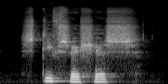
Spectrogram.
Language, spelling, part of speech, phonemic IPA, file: Dutch, stiefzusjes, noun, /ˈstifsʏʃəs/, Nl-stiefzusjes.ogg
- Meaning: plural of stiefzusje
